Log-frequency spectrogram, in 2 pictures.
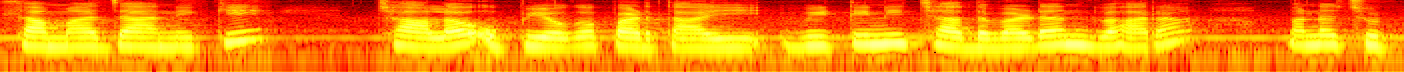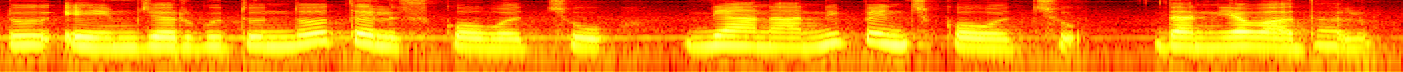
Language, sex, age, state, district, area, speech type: Telugu, female, 18-30, Telangana, Adilabad, rural, spontaneous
